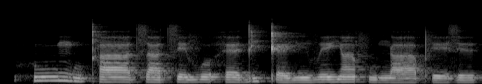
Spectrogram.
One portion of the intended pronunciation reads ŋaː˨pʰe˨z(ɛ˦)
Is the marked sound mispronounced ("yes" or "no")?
yes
